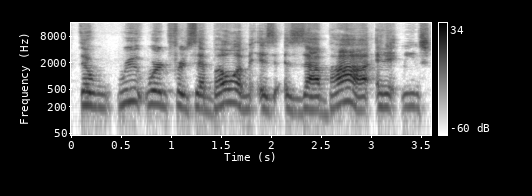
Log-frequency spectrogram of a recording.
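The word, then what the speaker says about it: Zeboiim: it is adma and zavaim which is zeboam that's how you say it in Hebrew which Yahweh overthrew in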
